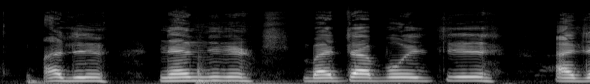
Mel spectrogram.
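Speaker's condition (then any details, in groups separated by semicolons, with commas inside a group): Cerebral palsy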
